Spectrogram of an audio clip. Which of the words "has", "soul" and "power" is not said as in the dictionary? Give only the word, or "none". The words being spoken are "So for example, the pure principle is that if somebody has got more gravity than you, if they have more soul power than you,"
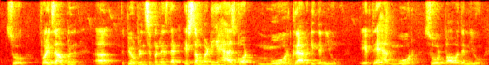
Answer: none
